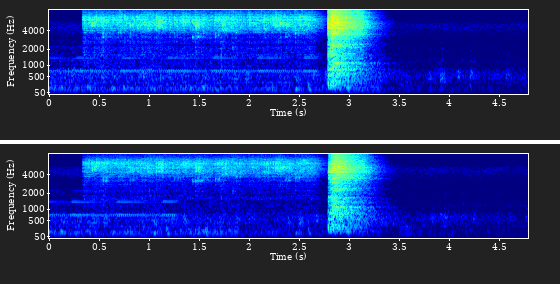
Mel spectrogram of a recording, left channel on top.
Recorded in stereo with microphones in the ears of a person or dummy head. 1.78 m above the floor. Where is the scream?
I don't hear a scream.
